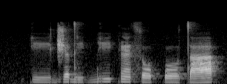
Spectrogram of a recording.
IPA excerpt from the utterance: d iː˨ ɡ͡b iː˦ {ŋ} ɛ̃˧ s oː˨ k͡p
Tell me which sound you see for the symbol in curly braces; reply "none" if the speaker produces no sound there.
k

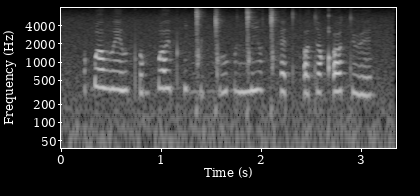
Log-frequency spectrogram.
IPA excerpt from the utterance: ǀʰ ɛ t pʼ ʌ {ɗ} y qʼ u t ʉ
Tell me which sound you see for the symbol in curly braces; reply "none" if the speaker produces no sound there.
t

